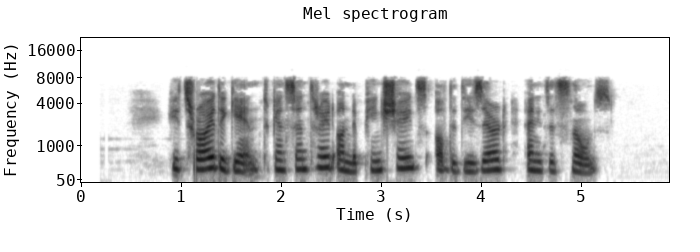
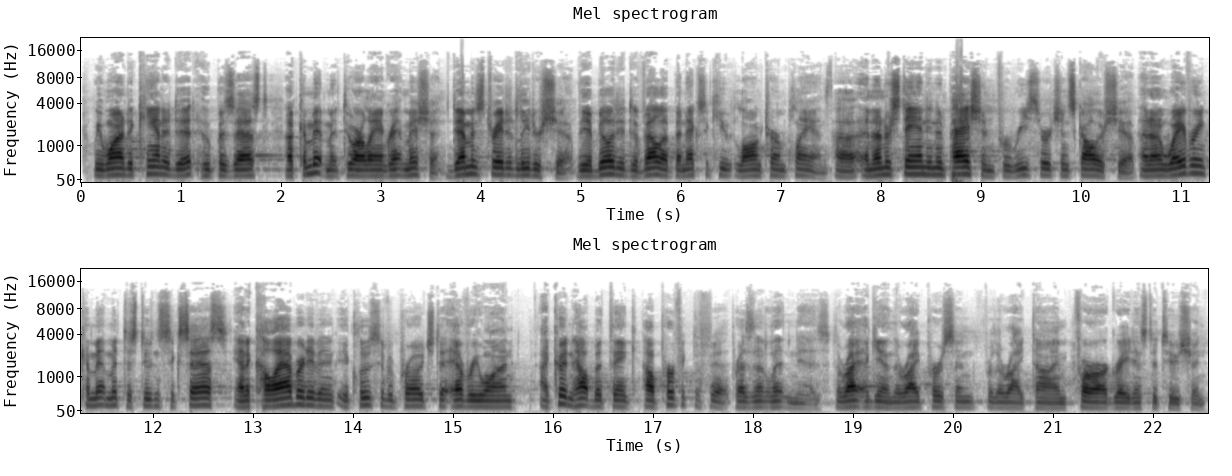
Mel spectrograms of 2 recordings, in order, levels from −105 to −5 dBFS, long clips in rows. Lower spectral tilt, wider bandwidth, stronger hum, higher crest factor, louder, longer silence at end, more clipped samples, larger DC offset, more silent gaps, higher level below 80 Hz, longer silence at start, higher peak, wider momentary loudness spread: second, -1 dB/octave vs -4 dB/octave; second, 8.4 kHz vs 13 kHz; neither; about the same, 20 dB vs 20 dB; about the same, -20 LUFS vs -20 LUFS; first, 0.6 s vs 0.05 s; neither; neither; neither; about the same, -68 dBFS vs -66 dBFS; first, 0.9 s vs 0.15 s; about the same, -2 dBFS vs 0 dBFS; second, 10 LU vs 14 LU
